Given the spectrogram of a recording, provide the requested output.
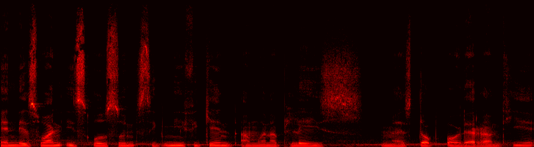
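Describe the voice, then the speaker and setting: With music in the background, a man with a non-native accent speaks at a very slow pace with hardly any pauses, his fairly low voice carrying lively intonation. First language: not English. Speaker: trading analyst streamer. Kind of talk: live stream tutorial. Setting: live stream. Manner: casual, repetitive.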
